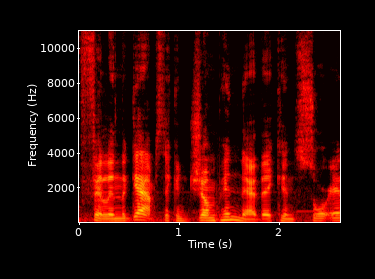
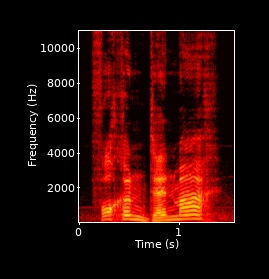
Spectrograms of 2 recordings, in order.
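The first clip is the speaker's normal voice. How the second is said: Liverpool accent, raised in pitch; 8 semitones higher, 4 dB louder than usual. A player picking whom to ban next blurts a name in a liverpool accent. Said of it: "That was my Liverpool accent".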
